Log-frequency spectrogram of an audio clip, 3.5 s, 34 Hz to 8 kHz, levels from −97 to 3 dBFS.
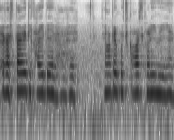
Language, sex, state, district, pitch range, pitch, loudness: Hindi, female, Chandigarh, Chandigarh, 210-225 Hz, 220 Hz, -21 LUFS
